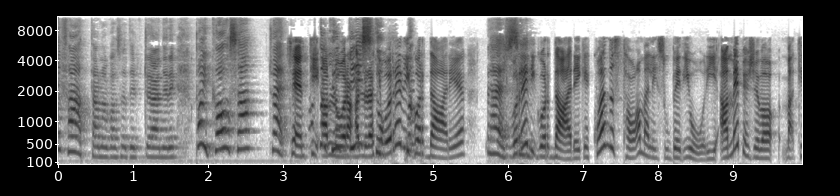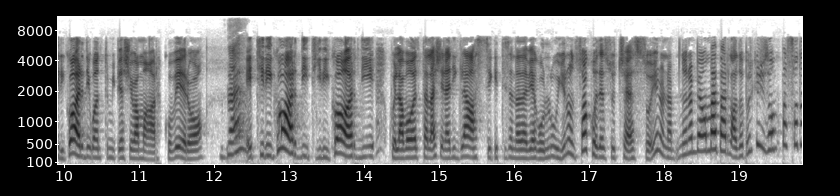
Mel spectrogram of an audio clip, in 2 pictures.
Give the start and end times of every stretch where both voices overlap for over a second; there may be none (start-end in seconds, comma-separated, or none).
3.0-4.7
